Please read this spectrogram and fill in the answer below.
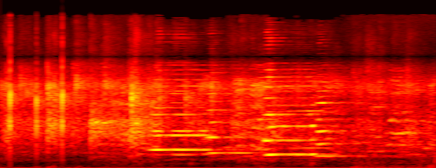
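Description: Blues harmonica playing a few long held notes that step down in pitch, after a quick run of clicks at about four a second in the first half-second.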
